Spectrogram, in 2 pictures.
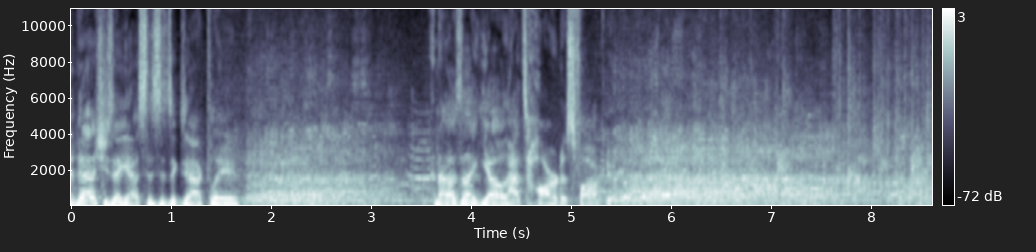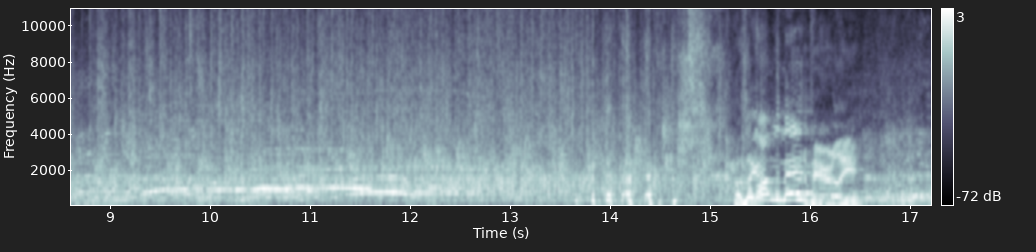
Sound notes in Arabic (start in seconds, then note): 5.3 ضحك; 9.3 هتاف وتصفيق; 13.6 ضحكة مكتومة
